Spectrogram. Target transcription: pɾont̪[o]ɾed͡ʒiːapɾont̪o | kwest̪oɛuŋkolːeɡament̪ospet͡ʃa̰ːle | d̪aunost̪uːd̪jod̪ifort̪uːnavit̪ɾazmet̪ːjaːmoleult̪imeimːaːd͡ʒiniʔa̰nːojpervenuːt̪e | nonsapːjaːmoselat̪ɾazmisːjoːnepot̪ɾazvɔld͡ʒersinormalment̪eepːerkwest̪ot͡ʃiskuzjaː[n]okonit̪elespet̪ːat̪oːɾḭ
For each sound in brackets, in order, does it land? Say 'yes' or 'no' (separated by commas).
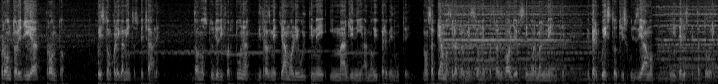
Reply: yes, no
